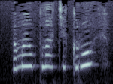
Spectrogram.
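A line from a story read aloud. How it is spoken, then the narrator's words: Frightened exclamation. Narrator (Russian): воскликнула Элси испуганно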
